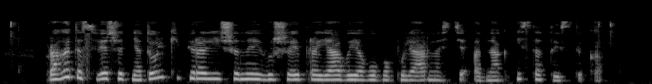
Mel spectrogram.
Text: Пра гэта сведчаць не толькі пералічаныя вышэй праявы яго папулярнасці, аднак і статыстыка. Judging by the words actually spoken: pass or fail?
pass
